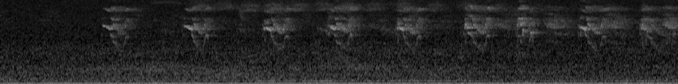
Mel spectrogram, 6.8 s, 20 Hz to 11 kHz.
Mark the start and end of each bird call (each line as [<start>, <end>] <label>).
[0.00, 6.78] Boat-billed Flycatcher (Megarynchus pitangua)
